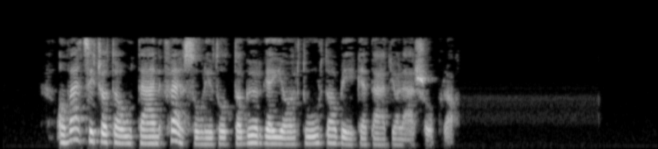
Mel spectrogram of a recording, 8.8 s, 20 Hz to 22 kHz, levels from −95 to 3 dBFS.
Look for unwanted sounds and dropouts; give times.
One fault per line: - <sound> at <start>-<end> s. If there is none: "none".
none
